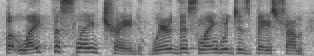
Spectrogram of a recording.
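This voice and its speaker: Female debate guest, mid-pitched, firm and emphatic political commentary. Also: a little slow. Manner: firm, emphatic, builds points in lists. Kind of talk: live TV panel debate.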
